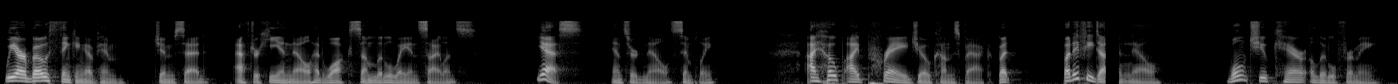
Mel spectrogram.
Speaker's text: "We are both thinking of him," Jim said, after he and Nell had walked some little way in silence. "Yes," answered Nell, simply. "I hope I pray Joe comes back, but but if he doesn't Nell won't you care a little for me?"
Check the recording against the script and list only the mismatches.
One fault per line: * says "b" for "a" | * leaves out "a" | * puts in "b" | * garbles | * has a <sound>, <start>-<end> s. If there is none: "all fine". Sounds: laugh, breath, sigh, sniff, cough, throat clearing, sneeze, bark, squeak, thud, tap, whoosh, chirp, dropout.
* has a dropout, 11.0-11.2 s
